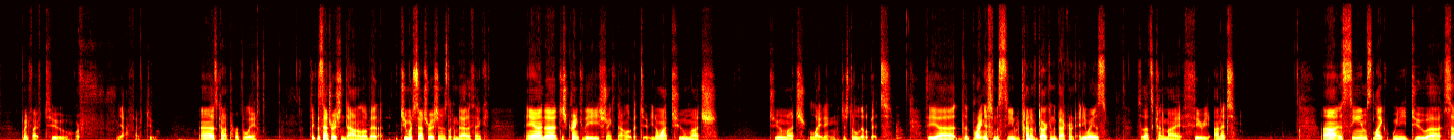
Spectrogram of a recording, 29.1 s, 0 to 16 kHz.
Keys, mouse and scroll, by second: 1.5-3.3 drag, 4.2-6.0 drag, 6.6-13.4 drag, 10.7-14.7 middle drag, 14.7-18.6 drag, 18.4-20.3 middle drag, 20.3-21.7 scroll down 1, 21.7-23.5 scroll down 1, 23.5 scroll down 1.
